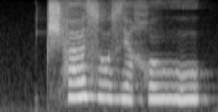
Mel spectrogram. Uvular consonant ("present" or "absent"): present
